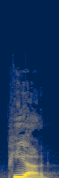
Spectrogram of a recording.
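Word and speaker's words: fear: যেমন এন ই এ আর, নিয়ার, এফ ই এ আর, ফিয়ার, টি ই এ আর, টিয়ার।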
